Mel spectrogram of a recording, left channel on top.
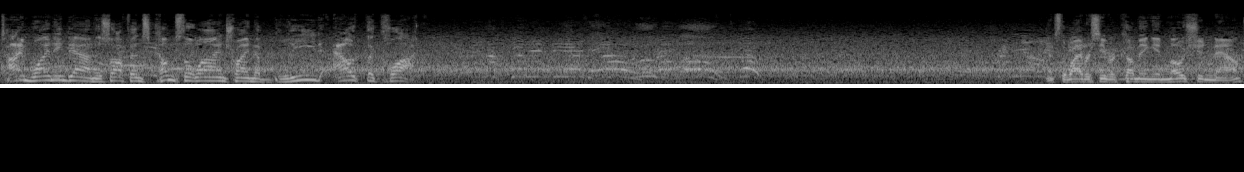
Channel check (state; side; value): silent; right; 58 dB below the other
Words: Time winding down. This offense comes to the line trying to bleed out the clock. That's the wide receiver coming in motion now.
